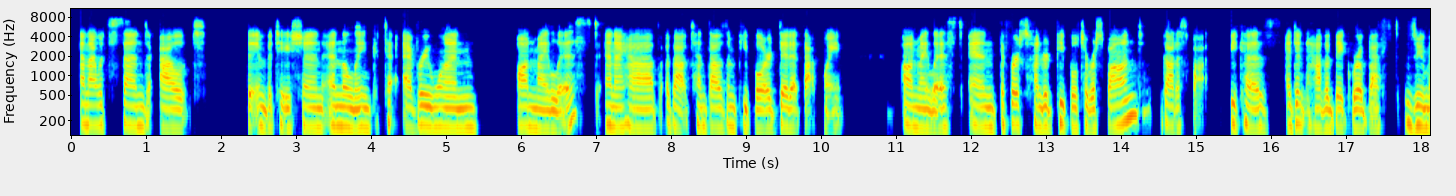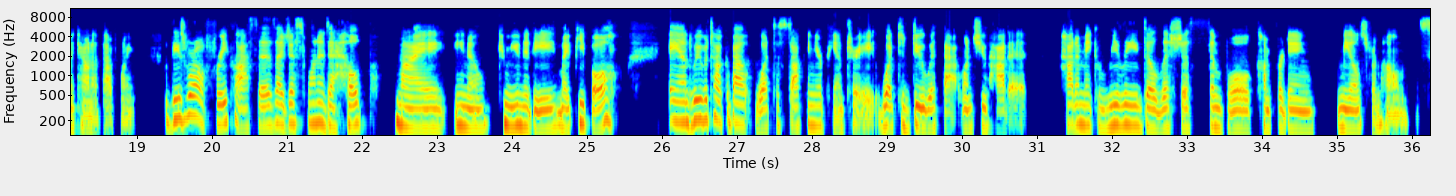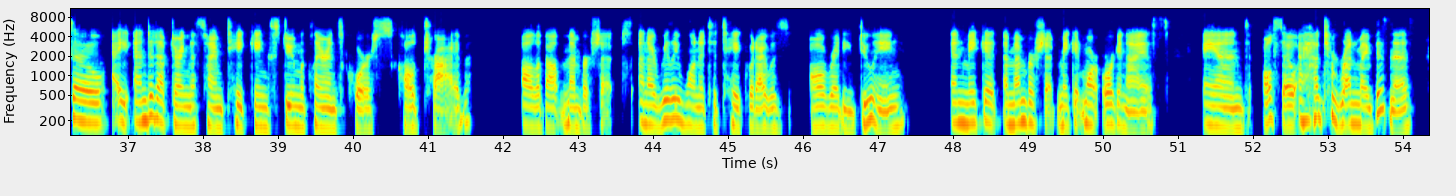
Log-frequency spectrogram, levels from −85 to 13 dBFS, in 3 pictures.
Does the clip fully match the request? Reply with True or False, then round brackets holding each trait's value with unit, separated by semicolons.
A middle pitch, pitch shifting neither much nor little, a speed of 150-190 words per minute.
True (170 Hz; 3.2 semitones; 155 wpm)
